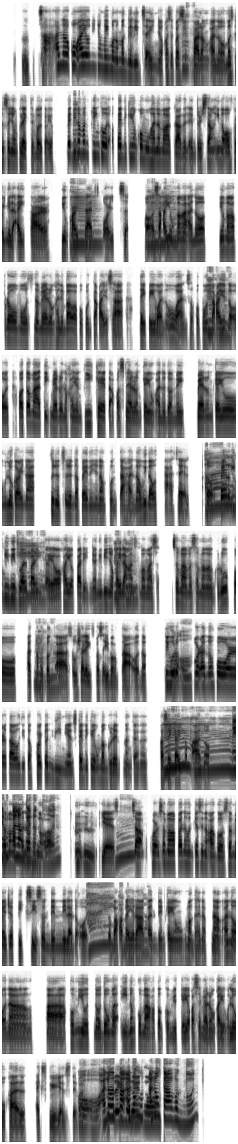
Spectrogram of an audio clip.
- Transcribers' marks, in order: none
- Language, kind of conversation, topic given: Filipino, advice, Paano ako mas mag-eenjoy sa bakasyon kahit limitado ang badyet ko?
